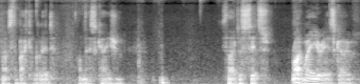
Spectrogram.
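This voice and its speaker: A man's voice: low voice, lively intonation, moderate pace, a little hiss or hum. A British man presenting a casual step-by-step installation demonstration, talking informally and unhurriedly as if thinking aloud. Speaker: presenter of a product installation tutorial.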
